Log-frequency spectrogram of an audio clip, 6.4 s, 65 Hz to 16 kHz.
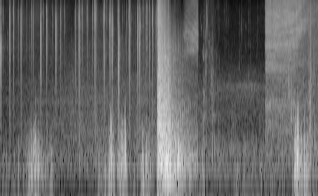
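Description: A Cobra 6 firecracker exploding about three seconds in: one very loud sharp bang that dies away over most of a second. Small scattered ticks and crackles come before it, and near the end a steady rushing noise starts suddenly.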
